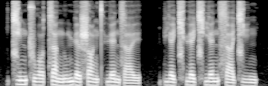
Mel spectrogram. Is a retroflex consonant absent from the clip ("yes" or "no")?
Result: no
